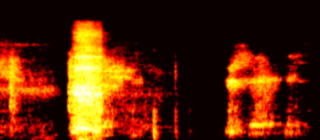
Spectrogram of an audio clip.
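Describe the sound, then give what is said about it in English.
A sharp, loud burst of coughing in the background of a recording made at home is followed by a couple of short throaty catches, then a softer, raspier cough bout near the end, with no talking. “Sorry if you can see hear coughing happening in the That's background.”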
